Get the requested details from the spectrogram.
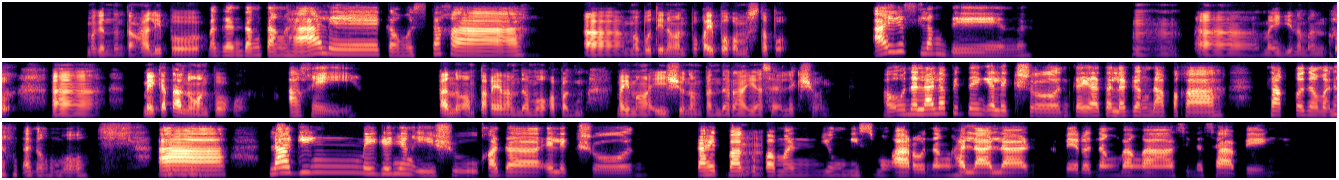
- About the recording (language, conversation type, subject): Filipino, unstructured, Ano ang nararamdaman mo kapag may mga isyu ng pandaraya sa eleksiyon?
- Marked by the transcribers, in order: other noise; laughing while speaking: "naman ng tanong mo"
